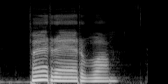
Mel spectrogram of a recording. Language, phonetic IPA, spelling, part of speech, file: Ukrainian, [peˈrɛrʋɐ], перерва, noun, Uk-перерва.ogg
- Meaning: interruption, pause, break, interval, intermission, recess (temporary cessation of activity)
